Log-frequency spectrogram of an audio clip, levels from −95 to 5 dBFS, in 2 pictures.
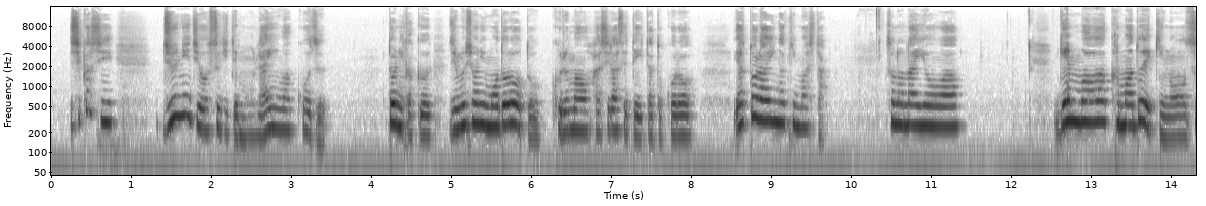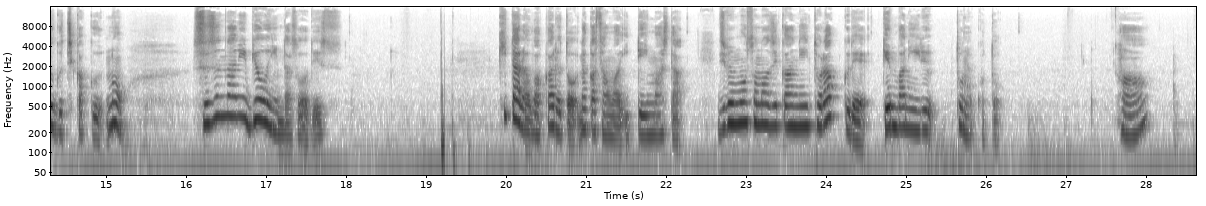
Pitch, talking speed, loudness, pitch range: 230 Hz, 255 characters per minute, -25 LUFS, 175-275 Hz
